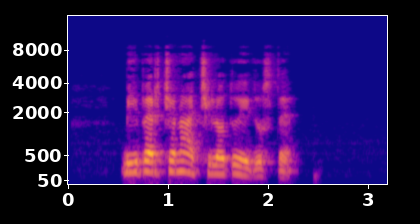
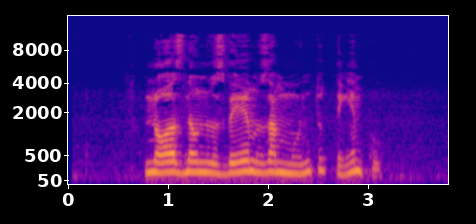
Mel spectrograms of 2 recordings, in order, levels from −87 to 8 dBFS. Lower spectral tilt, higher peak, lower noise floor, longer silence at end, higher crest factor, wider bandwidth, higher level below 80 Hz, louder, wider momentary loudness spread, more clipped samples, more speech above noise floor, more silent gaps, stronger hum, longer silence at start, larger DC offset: second, -4.5 dB/octave vs -6.5 dB/octave; about the same, -2 dBFS vs -4 dBFS; first, -77 dBFS vs -60 dBFS; first, 0.95 s vs 0.7 s; about the same, 20 dB vs 18 dB; second, 9 kHz vs 11.5 kHz; second, -70 dBFS vs -56 dBFS; about the same, -20 LUFS vs -21 LUFS; first, 16 LU vs 13 LU; neither; first, 58 dB vs 39 dB; neither; neither; second, 0.55 s vs 0.75 s; neither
